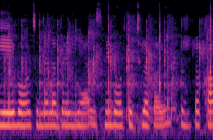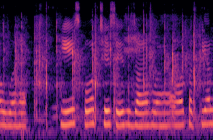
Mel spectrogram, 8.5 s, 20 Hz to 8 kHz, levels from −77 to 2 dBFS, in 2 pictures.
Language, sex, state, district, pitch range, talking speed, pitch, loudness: Hindi, female, Punjab, Pathankot, 235-250 Hz, 175 wpm, 245 Hz, -23 LUFS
